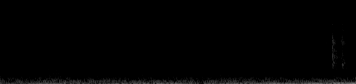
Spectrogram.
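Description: A computer mouse clicks while compositing in Nuke software: faint, close, dry clicks come in small scattered bursts over a low, steady room hum, with no talking.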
